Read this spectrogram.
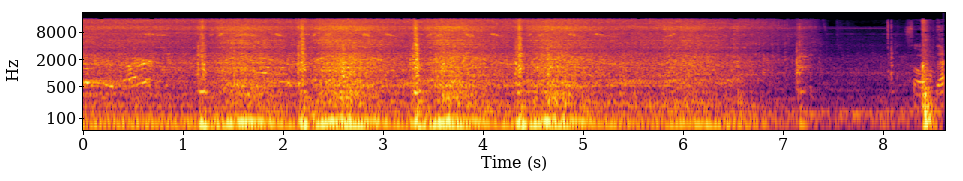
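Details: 2012 Chevy Tahoe with an owner complaint of a humming noise and wobbling while driving. A steady low droning hum is heard under road noise, and a worn wheel hub bearing is suspected.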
